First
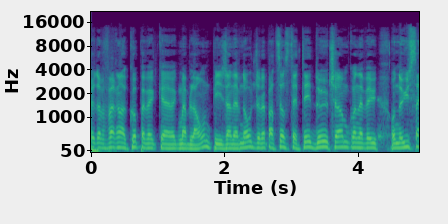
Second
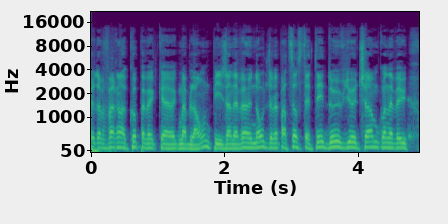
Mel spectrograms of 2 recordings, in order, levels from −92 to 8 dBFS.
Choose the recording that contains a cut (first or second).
first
